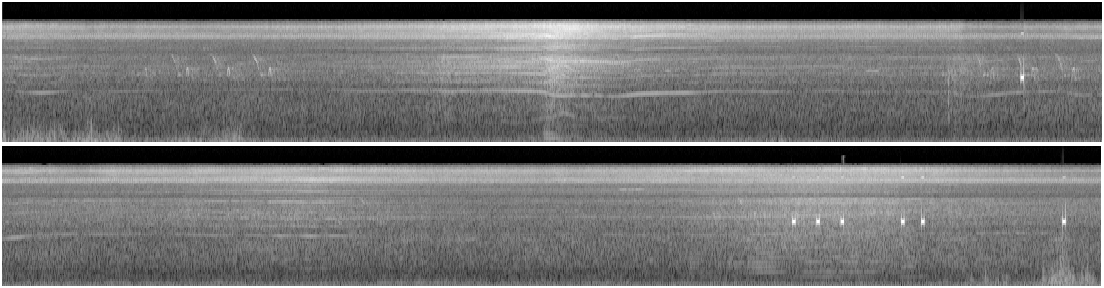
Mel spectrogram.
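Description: Blade mCP X micro RC helicopter in flight: a thin motor and rotor whine that wavers up and down in pitch, swelling louder about five seconds in. Wind rumbles on the microphone, and a few short sharp chirps sound near the end.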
